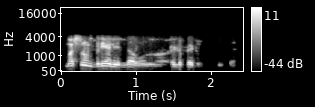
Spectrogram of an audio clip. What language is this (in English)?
Tamil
